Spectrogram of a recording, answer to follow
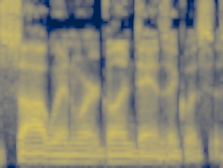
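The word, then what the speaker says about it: Samhain: Sawin. Sawin. I don't know what they were saying, but I know. Well, it's spelled Sam Hayne.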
